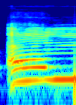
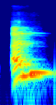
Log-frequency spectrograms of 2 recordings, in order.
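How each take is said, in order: First: "al" with a long, lingering L; drawn-out al. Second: First "al" stopped short on the L; quick, abruptly closed "al"; cut-short al. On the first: Teacher shows the other wrong lam, drawn-out. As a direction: stretch the L of "al" too far. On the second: Teacher shows the wrong lam again, cut short. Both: Shown as a demonstration. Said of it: "Tapi tengah-tengah".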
